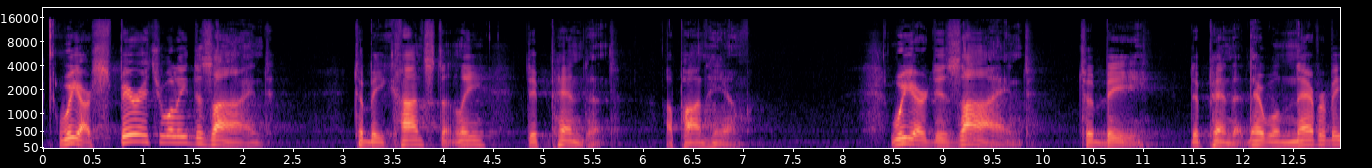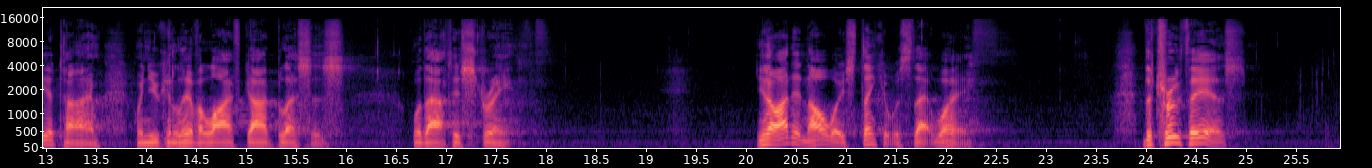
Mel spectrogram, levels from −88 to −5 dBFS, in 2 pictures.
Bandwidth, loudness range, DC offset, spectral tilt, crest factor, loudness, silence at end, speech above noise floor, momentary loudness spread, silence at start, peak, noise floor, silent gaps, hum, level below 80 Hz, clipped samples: 15.5 kHz; 5 LU; under 0.1%; -5 dB/octave; 22 dB; -30 LUFS; 0.95 s; 36 dB; 19 LU; 0.05 s; -10 dBFS; -66 dBFS; none; none; -62 dBFS; under 0.1%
